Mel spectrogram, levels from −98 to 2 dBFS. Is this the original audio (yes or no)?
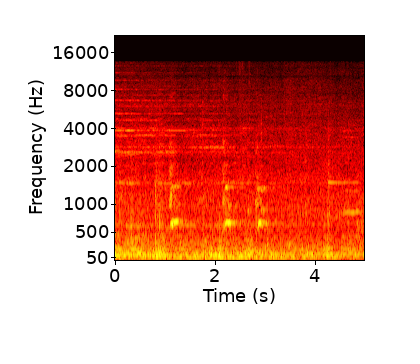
yes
